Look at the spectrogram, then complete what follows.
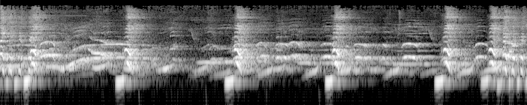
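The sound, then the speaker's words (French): A siamang gibbon alarm call warning of danger from above, not a territorial song, from a family of four siamangs in an acclimatisation cage: loud, harmonic wailing hoots that sweep upward in pitch, repeated in rhythmic bursts roughly every second and a half, with no talking over them. “C'est pas un chant territorial, c'est un cri d'alerte d'en haut.”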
